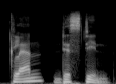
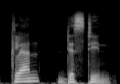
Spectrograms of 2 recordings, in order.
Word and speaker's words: clandestine: চলুন আমার সাথে উচ্চারণটা চেষ্টা করি। বলুন তো ক্লানডেস্টিন। আরেকবার ক্লানডেস্টিন।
